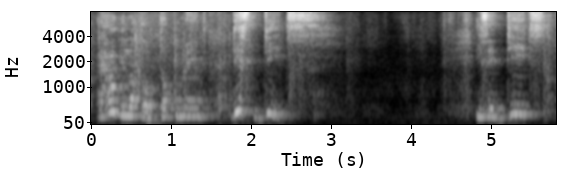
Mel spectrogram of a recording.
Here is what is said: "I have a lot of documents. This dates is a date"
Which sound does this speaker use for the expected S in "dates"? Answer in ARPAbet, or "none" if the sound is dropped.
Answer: none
